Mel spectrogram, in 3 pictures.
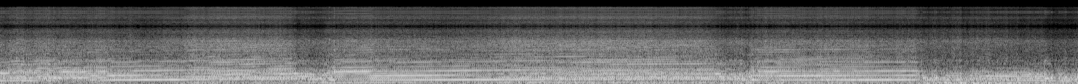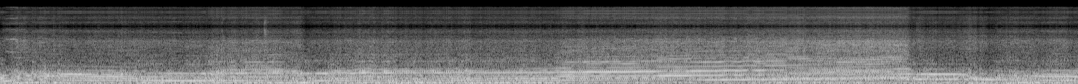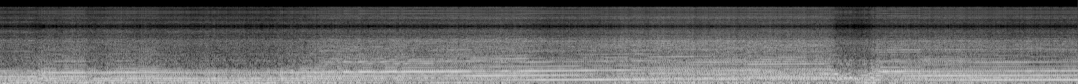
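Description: Racing car's engine heard from inside the cockpit, running hard at speed. Its pitch climbs under throttle and drops sharply several times as the car shifts and slows into corners.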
